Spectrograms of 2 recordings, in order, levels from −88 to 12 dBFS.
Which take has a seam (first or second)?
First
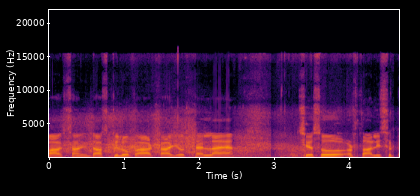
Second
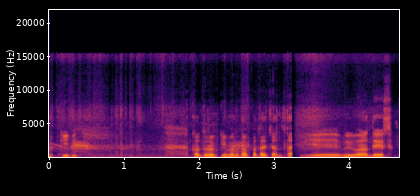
second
